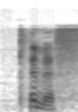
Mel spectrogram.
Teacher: Scots tends to pronounce the final TH sound for a F in Plymouth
